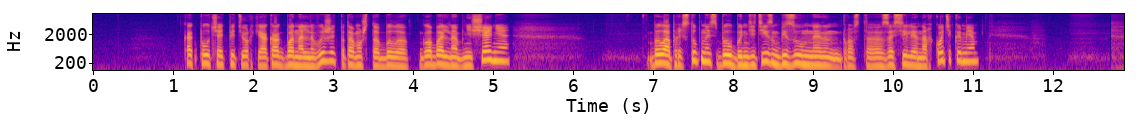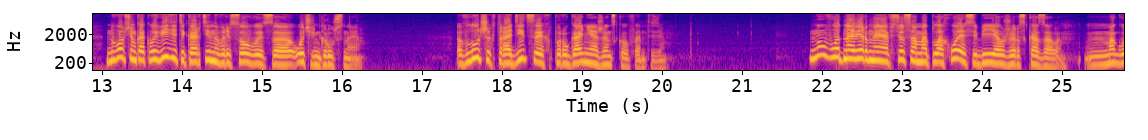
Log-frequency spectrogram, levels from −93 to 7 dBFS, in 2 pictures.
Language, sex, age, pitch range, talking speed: Russian, female, 20-39, 165-220 Hz, 110 wpm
